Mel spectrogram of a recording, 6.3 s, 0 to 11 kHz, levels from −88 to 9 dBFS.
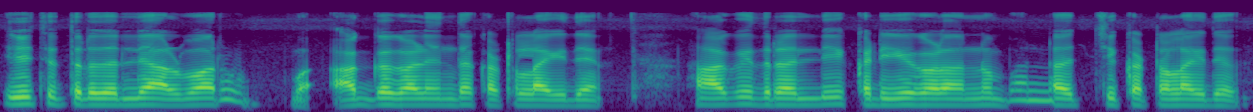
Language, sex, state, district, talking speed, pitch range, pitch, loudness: Kannada, male, Karnataka, Koppal, 105 wpm, 140-150 Hz, 145 Hz, -16 LUFS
